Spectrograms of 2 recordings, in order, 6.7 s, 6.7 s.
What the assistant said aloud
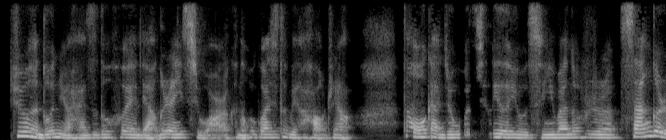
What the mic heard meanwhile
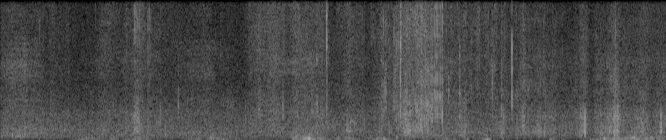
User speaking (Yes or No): No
